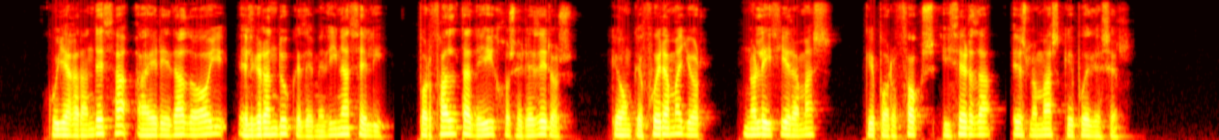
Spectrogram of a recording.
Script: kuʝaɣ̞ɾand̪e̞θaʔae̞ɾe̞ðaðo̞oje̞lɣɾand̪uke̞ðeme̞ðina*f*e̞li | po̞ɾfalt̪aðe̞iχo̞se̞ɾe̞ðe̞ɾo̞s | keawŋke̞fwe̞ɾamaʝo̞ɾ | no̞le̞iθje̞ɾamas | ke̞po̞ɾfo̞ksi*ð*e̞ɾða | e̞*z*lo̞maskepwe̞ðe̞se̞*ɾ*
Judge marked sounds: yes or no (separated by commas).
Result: no, no, yes, yes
